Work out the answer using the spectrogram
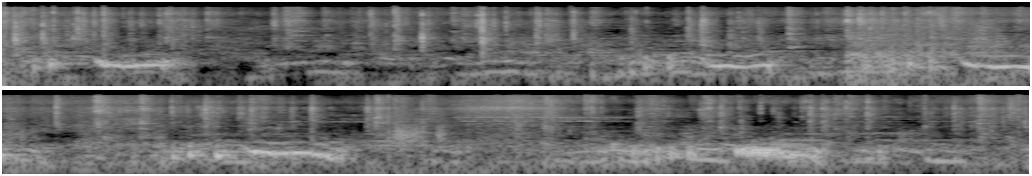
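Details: Pigeons vying for food coo repeatedly in low, throaty, wavering phrases spaced through the recording, with frequent sharp clicking and a brief rustling burst in the middle.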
